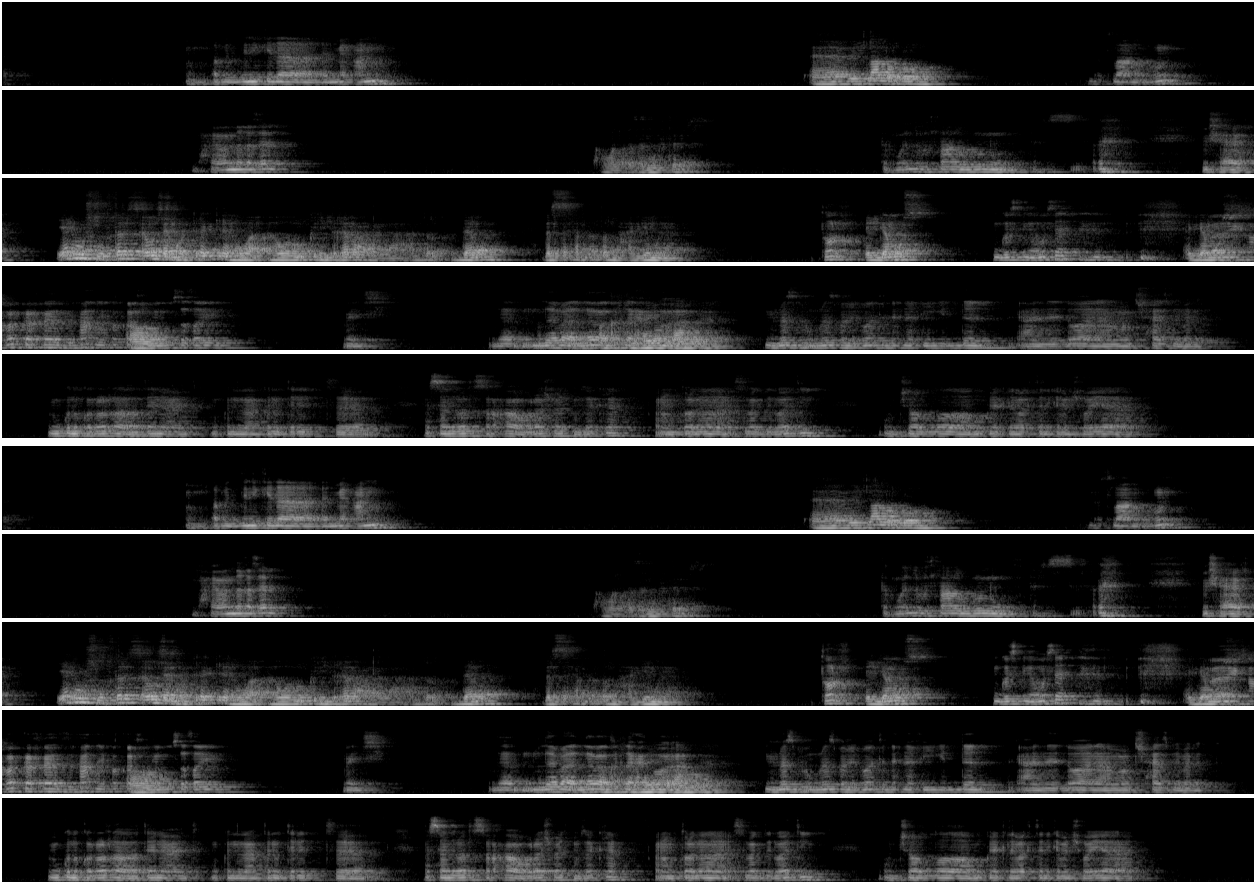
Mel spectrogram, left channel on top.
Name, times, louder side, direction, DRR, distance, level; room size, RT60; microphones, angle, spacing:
voice 1, 1.8-3.9 10.9-11.8 14.4-15.4 21.3-23.7 24.0-25.1 33.2-33.7 34.9-39.9 41.0-41.4 42.4-44.5 45.2-49.7 50.5-58.4 58.8-61.4, right 1 dB, 40° right, 2.9 m, -33 dB
voice 2, 8.1-9.3 18.4-19.5 25.6-30.0 30.4-31.8 33.7-34.3 36.9-37.5 38.8-39.1 42.9-43.0 43.3-44.7, left 1 dB, 25° left, 3.4 m, -28 dB
22.5 x 13.0 x 9.5 m
head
